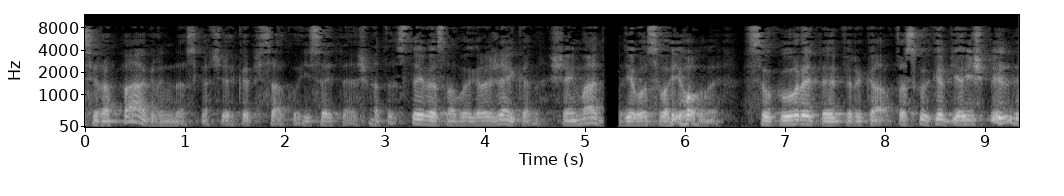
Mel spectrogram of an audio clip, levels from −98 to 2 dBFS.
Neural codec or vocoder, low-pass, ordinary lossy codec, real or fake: none; 10.8 kHz; MP3, 32 kbps; real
